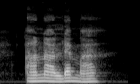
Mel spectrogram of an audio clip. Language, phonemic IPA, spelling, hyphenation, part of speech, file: Dutch, /ˌaː.naːˈlɛ.maː/, analemma, ana‧lem‧ma, noun, Nl-analemma.ogg
- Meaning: 1. analemma 2. a kind of astrolabe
